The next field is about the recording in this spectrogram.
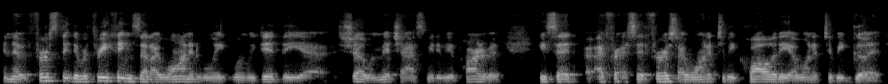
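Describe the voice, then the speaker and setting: A man's voice: lowish voice, steady tone, quick pace, a bit bright. A man being interviewed as an actor, chatting casually and rambling with many restarts and fillers. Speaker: actor guest.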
